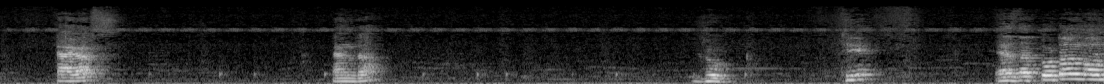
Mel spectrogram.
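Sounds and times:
cricket trilling: 0.0s - 11.0s.

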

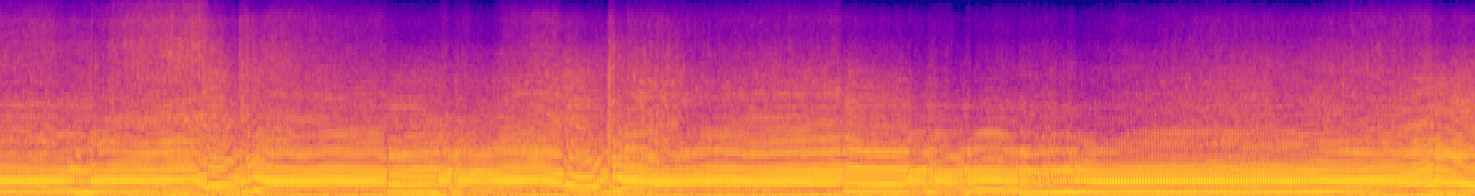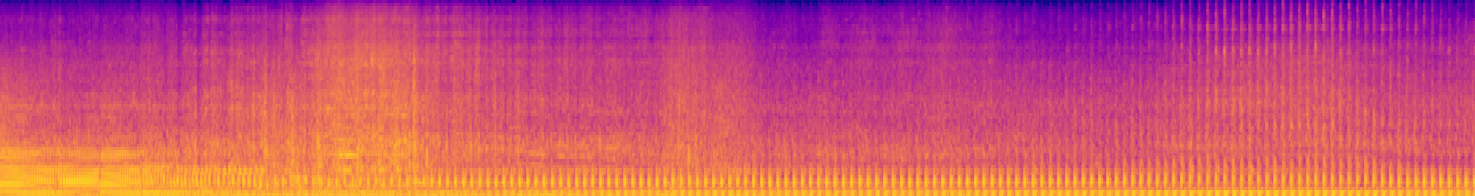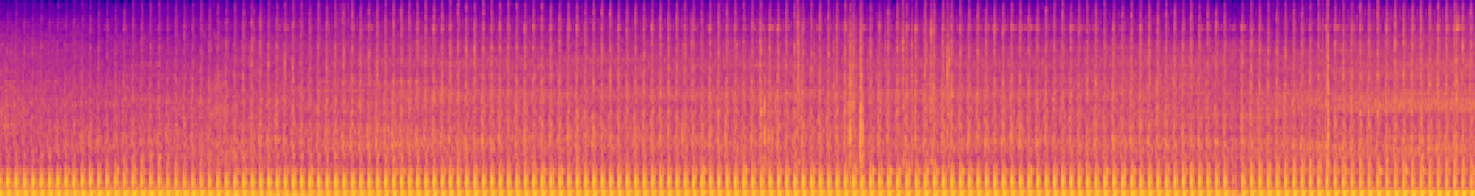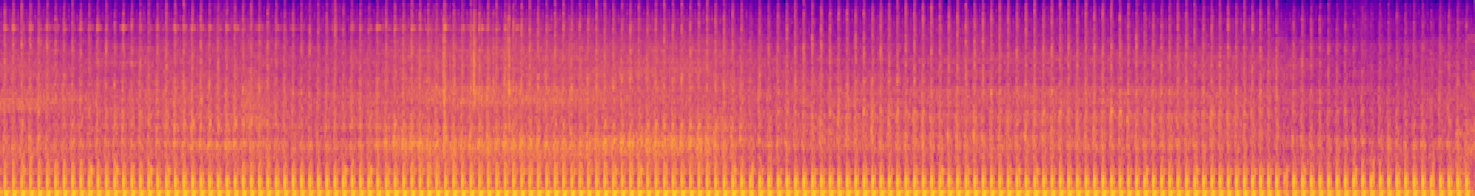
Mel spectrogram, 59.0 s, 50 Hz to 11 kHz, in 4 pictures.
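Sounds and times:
motorcycle engine idling: 18.6s - 59.0s.

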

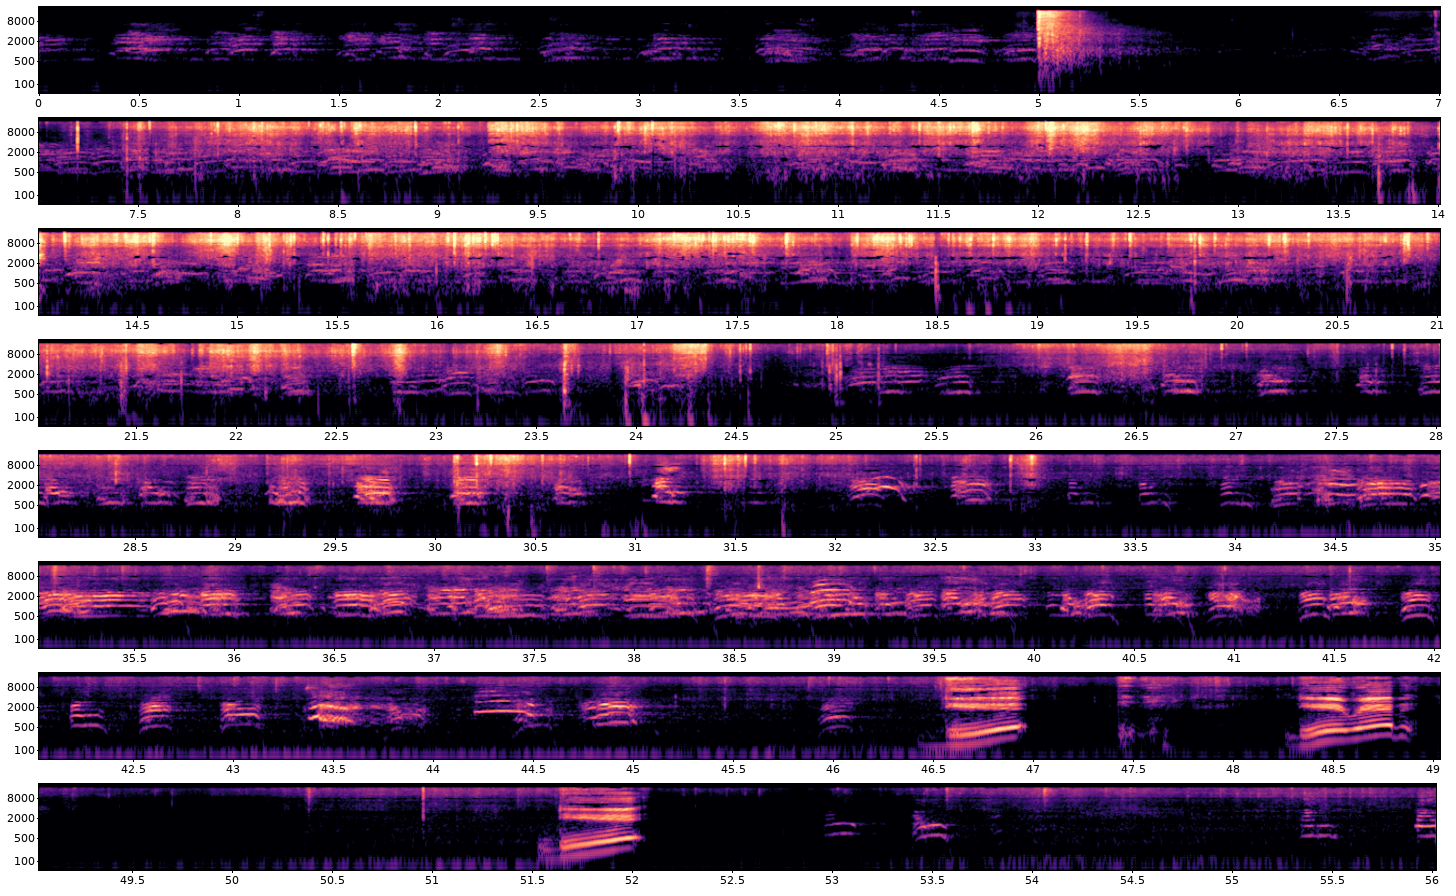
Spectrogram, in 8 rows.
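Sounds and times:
dogs barking and yipping: 0.0s - 56.0s
brush rustling underfoot: 6.9s - 56.0s.

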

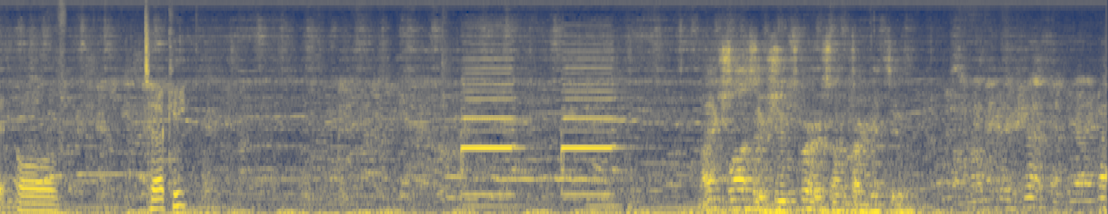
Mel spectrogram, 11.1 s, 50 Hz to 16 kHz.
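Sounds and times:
electronic buzzer tones: 4.6s - 6.4s.

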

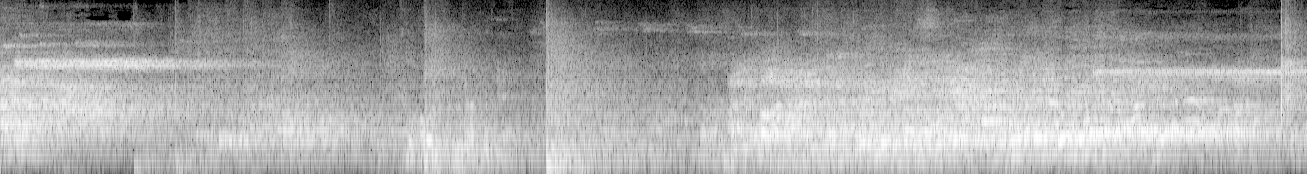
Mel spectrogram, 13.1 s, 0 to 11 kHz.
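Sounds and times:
players' voices: 0.0s - 13.0s
basketball bouncing on hardwood: 5.4s - 5.8s.

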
